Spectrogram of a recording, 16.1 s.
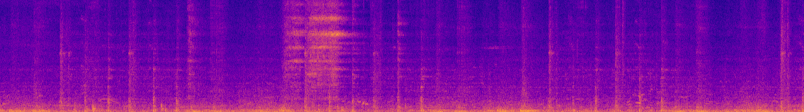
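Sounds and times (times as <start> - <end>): train rolling over steel bridge: 0.0 - 16.0
high wheel squeal: 5.8 - 7.3
wheels clicking over rail joints: 15.1 - 16.0.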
